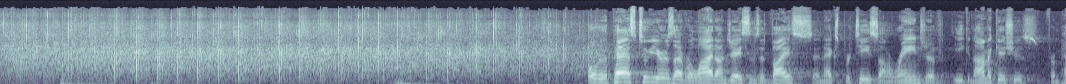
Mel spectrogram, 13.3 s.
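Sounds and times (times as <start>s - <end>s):
audience applause: 0.0s - 7.8s
speech: 7.4s - 13.3s.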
